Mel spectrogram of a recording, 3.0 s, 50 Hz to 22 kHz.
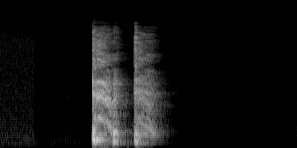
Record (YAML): cough_length: 3.0 s
cough_amplitude: 27573
cough_signal_mean_std_ratio: 0.27
survey_phase: beta (2021-08-13 to 2022-03-07)
age: 18-44
gender: Male
wearing_mask: 'No'
symptom_none: true
smoker_status: Never smoked
respiratory_condition_asthma: false
respiratory_condition_other: false
recruitment_source: REACT
submission_delay: 1 day
covid_test_result: Negative
covid_test_method: RT-qPCR
influenza_a_test_result: Negative
influenza_b_test_result: Negative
